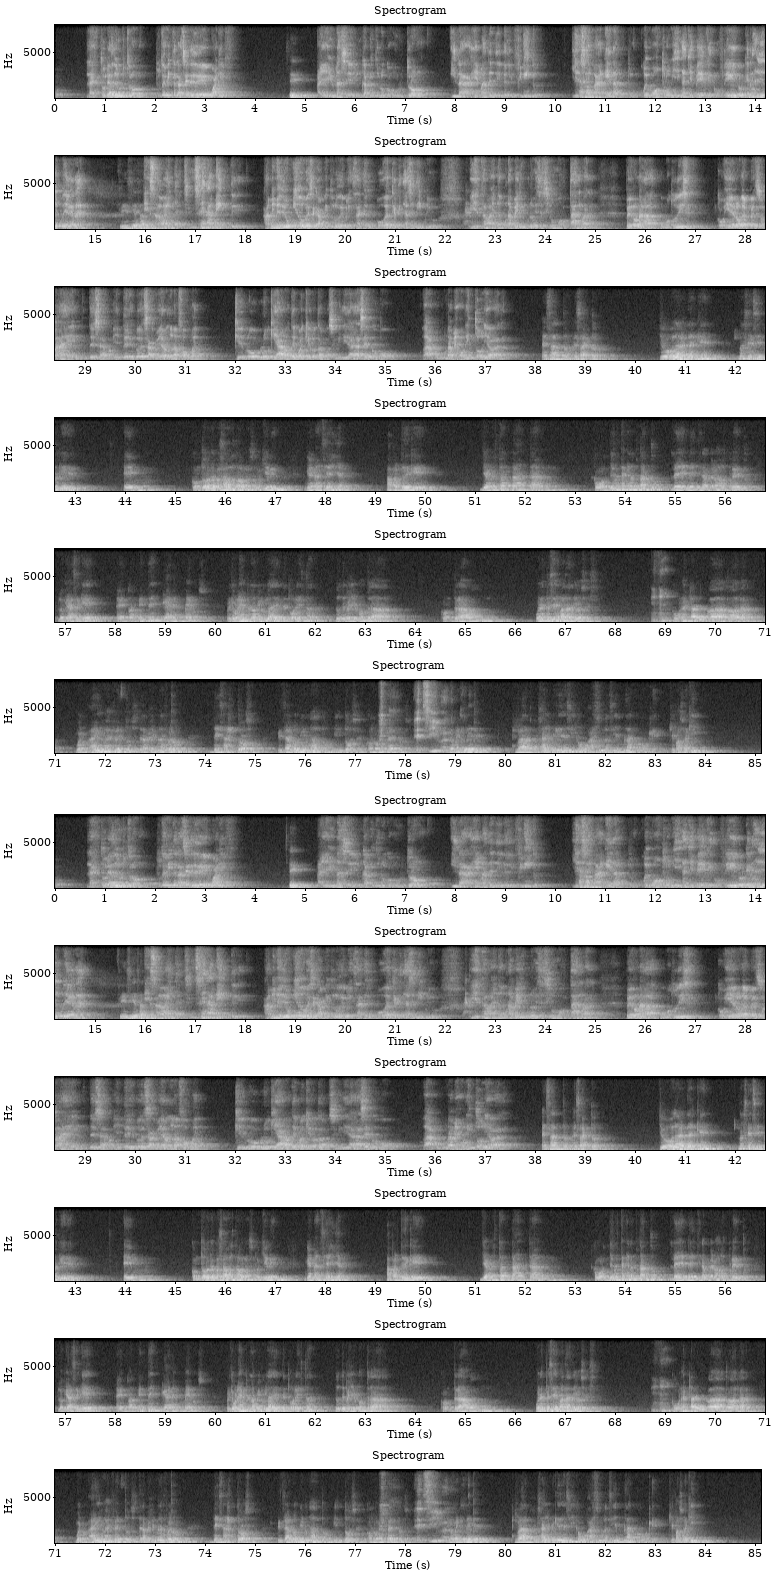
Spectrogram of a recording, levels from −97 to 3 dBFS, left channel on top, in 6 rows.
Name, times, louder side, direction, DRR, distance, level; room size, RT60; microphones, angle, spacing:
voice 1, 0.6-1.7 2.0-3.5 5.2-7.4 7.9-9.7 10.3-15.5 16.0-18.0 18.4-27.0 27.5-31.3 32.0-35.1 35.7-37.4 68.7-69.1 77.5-77.6 78.2-78.9, left 2 dB, 80° left, 0 dB, 0.5 m, -21 dB
voice 2, 15.5-16.2 22.4-22.6 38.1-39.3 40.5-41.5 42.1-43.0 44.0-44.6 45.3-47.1 47.6-48.4 49.2-50.0 51.1-52.7 53.4-56.5 56.9-57.6 58.0-59.6 60.2-62.0 62.4-63.5 64.5-65.9 66.4-67.6 69.1-70.7 71.4-73.6 74.1-75.0 75.5-78.0 78.8-79.5 80.2-83.0 83.3-83.9, equal, 65° right, -1 dB, 0.5 m, -18 dB
2.3 x 2.1 x 2.8 m, 1.3 s
head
